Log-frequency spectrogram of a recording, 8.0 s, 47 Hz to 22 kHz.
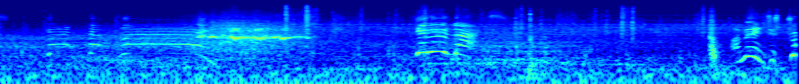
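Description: A car drives and skids in the video game Max Payne 3, its tires squealing in repeated bursts over a steady engine roar, with voices talking over the action.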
